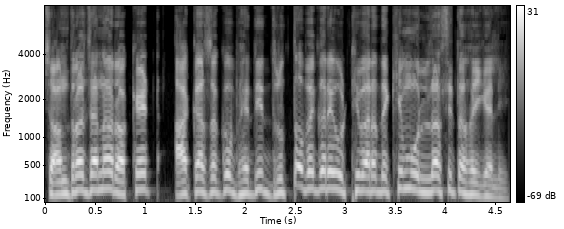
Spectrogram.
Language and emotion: Odia, happy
